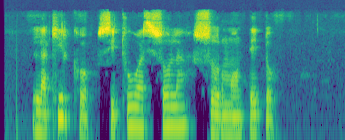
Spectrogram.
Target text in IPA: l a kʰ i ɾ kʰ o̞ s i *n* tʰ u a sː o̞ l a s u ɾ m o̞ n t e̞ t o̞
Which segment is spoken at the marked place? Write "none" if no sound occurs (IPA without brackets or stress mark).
none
